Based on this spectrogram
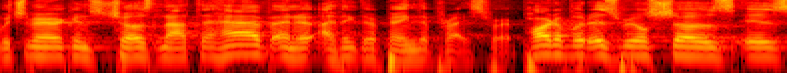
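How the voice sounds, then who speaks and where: A man rattles along at a very fast pace, and the recording is very clean with a silent background. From US, Baltimore. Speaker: author and speaker on Israel. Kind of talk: panel discussion answering audience questions.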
